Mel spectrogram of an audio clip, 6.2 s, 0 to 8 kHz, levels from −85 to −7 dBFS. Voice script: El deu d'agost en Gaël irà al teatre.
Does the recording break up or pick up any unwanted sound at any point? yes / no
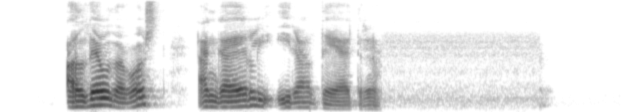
no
